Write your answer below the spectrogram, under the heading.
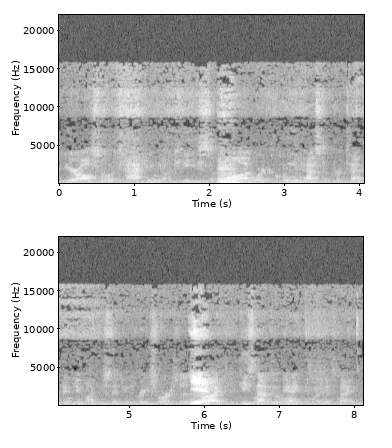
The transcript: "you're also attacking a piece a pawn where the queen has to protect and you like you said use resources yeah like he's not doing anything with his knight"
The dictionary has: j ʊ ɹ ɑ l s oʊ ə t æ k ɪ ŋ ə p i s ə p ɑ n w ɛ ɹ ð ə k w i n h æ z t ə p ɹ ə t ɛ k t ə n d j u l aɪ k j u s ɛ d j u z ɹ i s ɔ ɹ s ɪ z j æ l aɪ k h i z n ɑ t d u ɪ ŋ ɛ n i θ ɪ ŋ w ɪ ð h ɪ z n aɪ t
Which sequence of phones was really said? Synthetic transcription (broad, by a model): j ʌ ɹ ɑ l s oʊ ə t æ k ɪ ŋ ə p i s ə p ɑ n w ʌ ɹ ð ə k w i n h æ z t ə p ɹ ə t ɛ k t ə n j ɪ l aɪ k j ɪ s ɛ d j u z ɹ i s ɔ ɹ s ɪ z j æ l aɪ k h i z n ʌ t d u ɪ ŋ ɛ n i θ ɪ ŋ w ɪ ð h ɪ z n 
